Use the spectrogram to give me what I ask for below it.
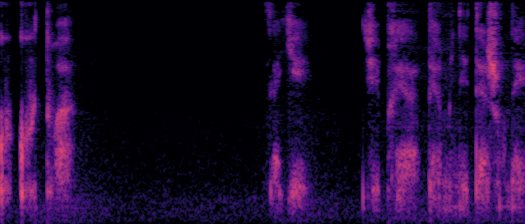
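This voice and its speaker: A woman whispers at a very slow pace, leaving long, frequent pauses. The sound is dry and close, with no echo. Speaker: ASMR creator. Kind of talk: improvised girlfriend roleplay talk to the listener. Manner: soft-spoken, caring.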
